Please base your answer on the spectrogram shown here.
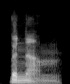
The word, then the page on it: benumb: British English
